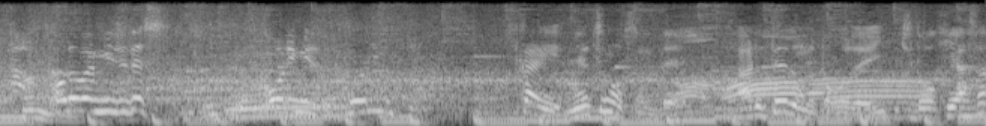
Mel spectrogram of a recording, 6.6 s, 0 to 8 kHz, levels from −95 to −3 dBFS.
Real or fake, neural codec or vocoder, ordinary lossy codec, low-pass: real; none; AAC, 48 kbps; 7.2 kHz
